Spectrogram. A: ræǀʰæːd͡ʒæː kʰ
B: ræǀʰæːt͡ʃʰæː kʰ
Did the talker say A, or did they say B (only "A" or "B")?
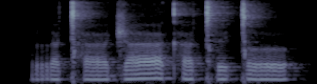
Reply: A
